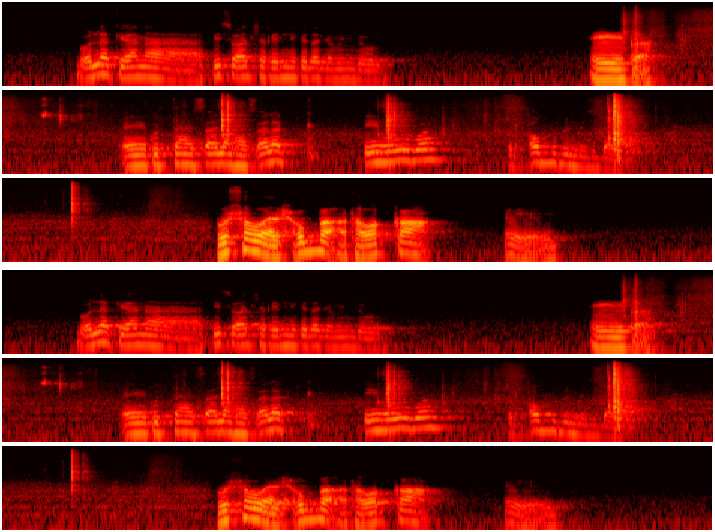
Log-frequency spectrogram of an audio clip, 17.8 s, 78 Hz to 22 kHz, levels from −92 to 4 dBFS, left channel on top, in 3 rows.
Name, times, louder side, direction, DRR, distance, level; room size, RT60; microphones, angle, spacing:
voice 1, 0.6-3.2 6.9-8.5 8.9-9.6 10.1-11.1, left 2 dB, 25° left, 0.7 m, -47 dB
sound 1, 4.4-15.7, left 1 dB, 5° left, 1.1 m, -49 dB
voice 2, 4.9-5.4 13.6-15.4 16.0-16.5, left 6 dB, 55° left, 0.4 m, -39 dB
20.5 x 8.6 x 5.0 m
head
